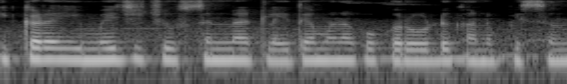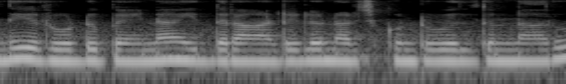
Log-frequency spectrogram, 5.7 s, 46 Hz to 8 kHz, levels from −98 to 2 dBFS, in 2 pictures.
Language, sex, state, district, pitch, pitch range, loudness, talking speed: Telugu, female, Andhra Pradesh, Anantapur, 190 Hz, 185-200 Hz, -35 LUFS, 170 wpm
